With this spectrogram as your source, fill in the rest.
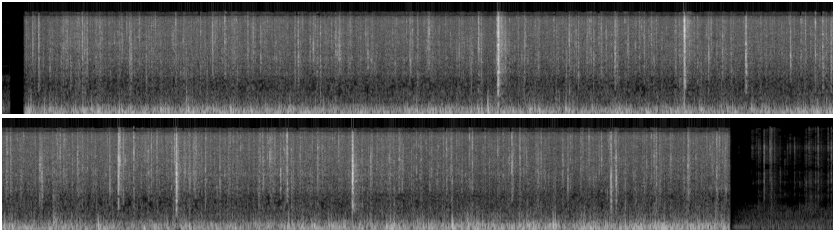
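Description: A fire crackles and pops loudly.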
